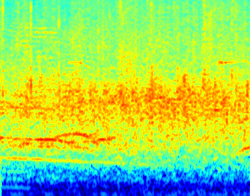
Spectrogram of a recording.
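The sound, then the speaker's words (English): Steady applause from a game show audience for Bill Curtis, a dense continuous clatter of many hands clapping at full loudness throughout, with a faint whistle-like tone gliding briefly above it. “I think a round of applause for Bill.”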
